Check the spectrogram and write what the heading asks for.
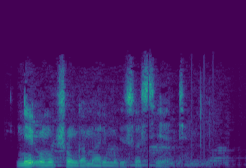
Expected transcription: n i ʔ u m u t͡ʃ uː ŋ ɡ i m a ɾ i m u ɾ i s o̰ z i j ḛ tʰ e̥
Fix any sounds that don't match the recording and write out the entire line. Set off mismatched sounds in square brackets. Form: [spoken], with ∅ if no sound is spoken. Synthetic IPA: n i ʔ u m u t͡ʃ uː ŋ ɡ [a] m a ɾ i m u ɾ i s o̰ [s] i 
